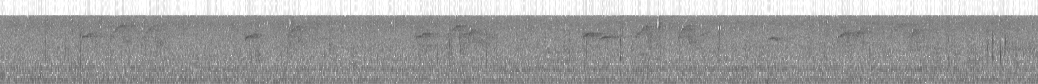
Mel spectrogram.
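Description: Small birds giving short, high chirps every second or so over a steady outdoor hiss.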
